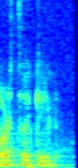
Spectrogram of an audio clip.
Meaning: 1. to release, to set free, to liberate 2. to open, to open up, to unbutton 3. to send on vacation, to recess 4. to break (a bond) 5. to shoot, to fire 6. to scatter, to spread, to emit
- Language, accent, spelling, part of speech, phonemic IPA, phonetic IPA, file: Armenian, Eastern Armenian, արձակել, verb, /ɑɾt͡sʰɑˈkel/, [ɑɾt͡sʰɑkél], Hy-արձակել.ogg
